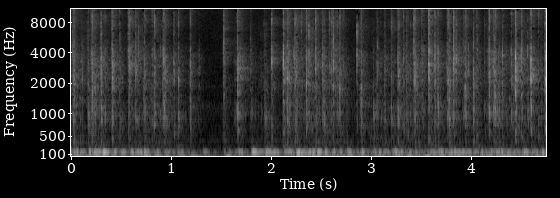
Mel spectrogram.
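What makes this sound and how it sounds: Fingertips of both hands tap rapidly on the hollow plastic key caps of a black plastic membrane desktop keyboard, making a dense stream of short, bright clicks with a brief lull around 1.5 seconds. A steady low hum near 137 Hz sits under the typing throughout, and each click dies away almost at once.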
